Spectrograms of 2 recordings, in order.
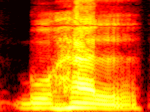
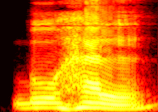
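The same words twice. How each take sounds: No difference in how they are said.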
